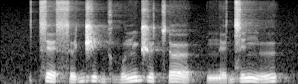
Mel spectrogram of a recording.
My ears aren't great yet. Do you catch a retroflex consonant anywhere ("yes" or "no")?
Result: no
